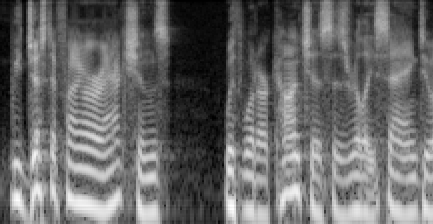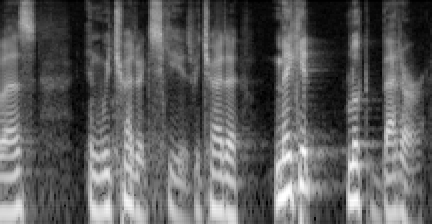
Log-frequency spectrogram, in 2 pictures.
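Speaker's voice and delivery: usual speaking voice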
